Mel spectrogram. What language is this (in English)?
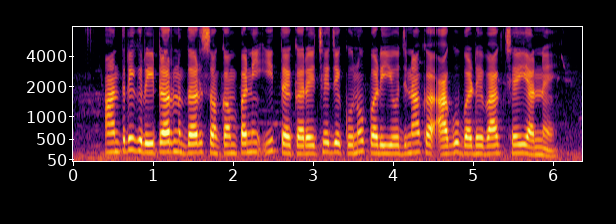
Maithili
